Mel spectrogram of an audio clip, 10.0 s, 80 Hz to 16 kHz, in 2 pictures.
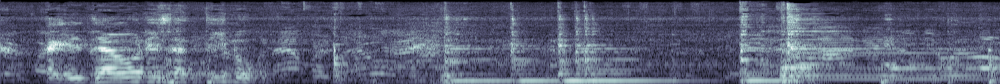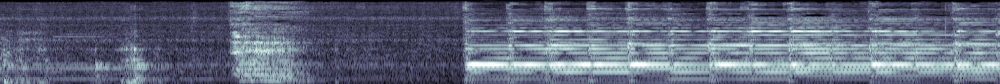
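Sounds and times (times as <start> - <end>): held low guitar note: 1.7 - 10.0.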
